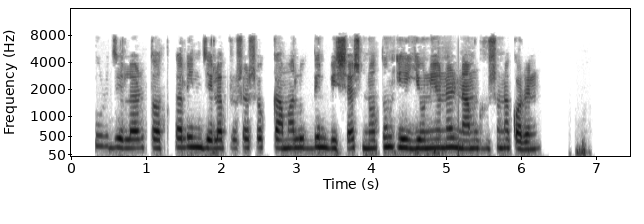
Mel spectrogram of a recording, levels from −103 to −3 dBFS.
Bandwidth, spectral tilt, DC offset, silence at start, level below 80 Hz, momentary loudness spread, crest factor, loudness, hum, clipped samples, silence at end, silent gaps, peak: 8.2 kHz; -4.5 dB/octave; under 0.1%; 0.35 s; -48 dBFS; 13 LU; 16 dB; -17 LUFS; none; under 0.1%; 0.6 s; 2.65-2.71 s, 6.38-6.65 s; -2 dBFS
